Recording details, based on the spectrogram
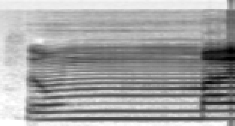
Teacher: पूरे कुरान पाक में जिधर जिधर भी मीम के ऊपर शद्द आई या नून के ऊपर शद्द आई गुन्ना करेंगे, नाक में आवाज़ लेके जाएंगे।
